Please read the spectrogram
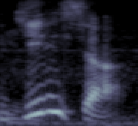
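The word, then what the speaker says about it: ギリシャ: said greece greece because in japan we say gilisha you know so i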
